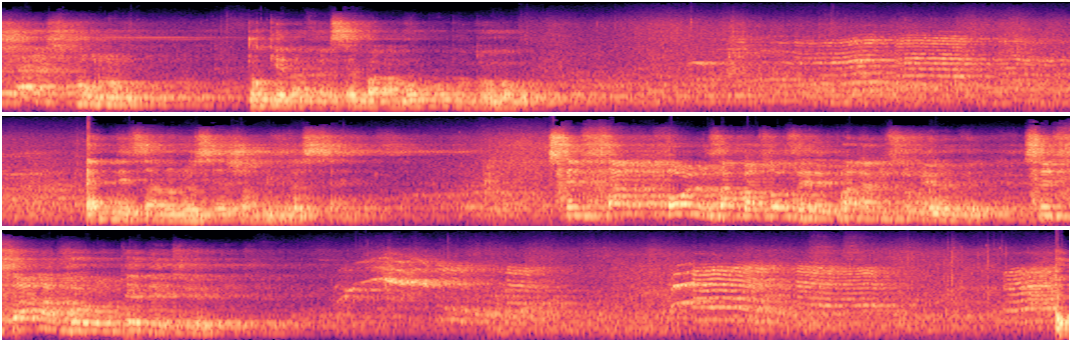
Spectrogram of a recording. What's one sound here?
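A young man preaches with animation into a microphone, heard through loudspeakers in an echoing hall.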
